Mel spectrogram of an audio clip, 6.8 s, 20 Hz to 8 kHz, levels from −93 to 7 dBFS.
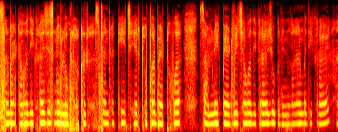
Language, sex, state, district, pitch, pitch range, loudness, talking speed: Hindi, female, Bihar, Jamui, 225 Hz, 220-230 Hz, -18 LUFS, 310 wpm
